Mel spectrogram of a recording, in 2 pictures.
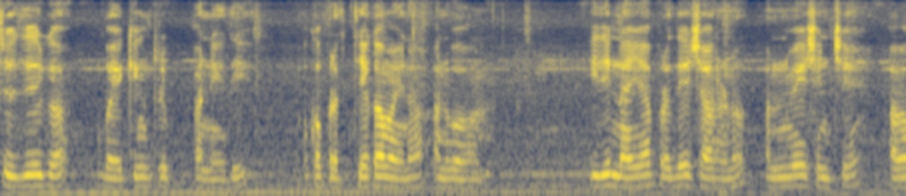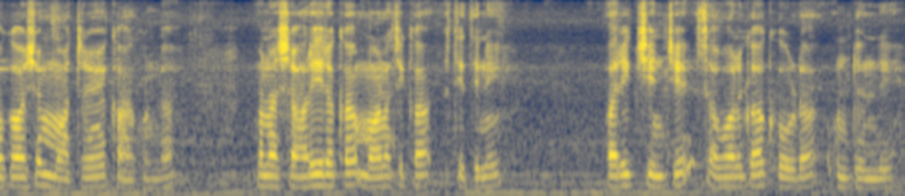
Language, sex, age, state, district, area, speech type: Telugu, male, 18-30, Telangana, Narayanpet, urban, spontaneous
